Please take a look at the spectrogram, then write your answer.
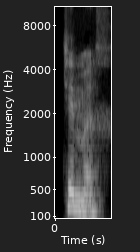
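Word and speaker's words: Teignmouth: She's I'll mispronounce this, but she's near Tidmouth. Timoth.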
